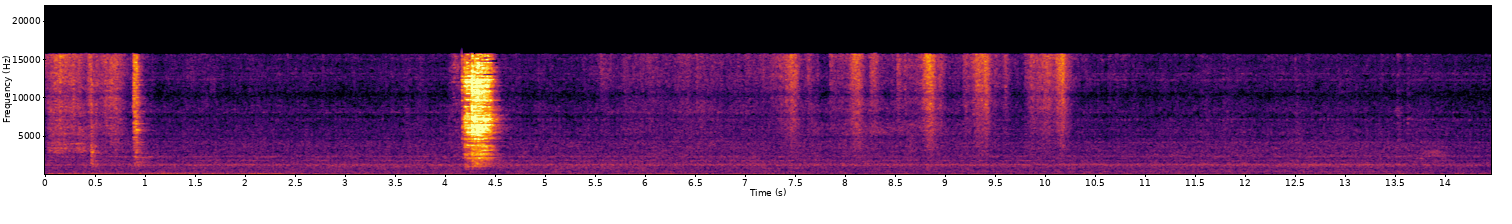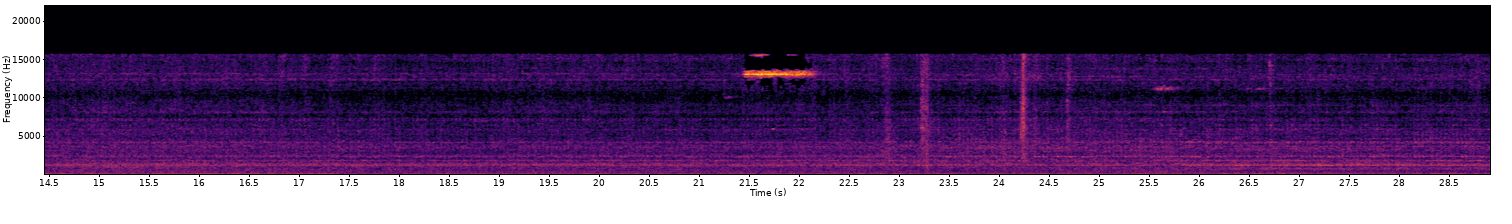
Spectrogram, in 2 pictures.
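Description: Steady low rumble with a faint hum running under it, and one sharp knock about four seconds in.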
